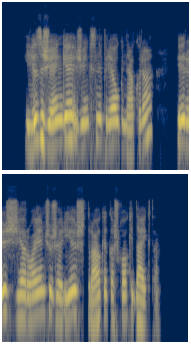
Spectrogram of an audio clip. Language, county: Lithuanian, Vilnius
